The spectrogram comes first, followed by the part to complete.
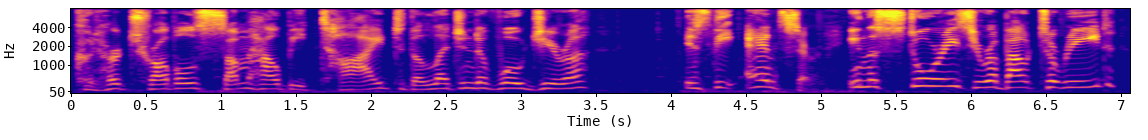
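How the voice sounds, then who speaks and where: An audiobook narrator reading a children's adventure story with expressive storytelling. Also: medium pitch, normal speed.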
